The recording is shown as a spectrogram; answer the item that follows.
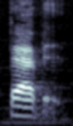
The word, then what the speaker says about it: Babbitt: Let me get her name right, because it sounds like rabbit. Babbitt, thank you, in my brain.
